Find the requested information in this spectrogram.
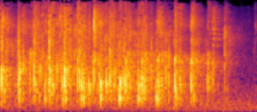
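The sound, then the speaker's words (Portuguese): A crowd applauds to welcome the municipal secretary, Jonatas Randall, at an opening class, with dense, steady clapping for a few seconds, moderately loud, before it thins out and fades toward the end. No one speaks over it. “Vou pedir que vocês dêem uma salva de palmas, por favor.”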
